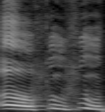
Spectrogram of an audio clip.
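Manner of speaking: very high, terrible put-on French accent. Retelling someone walking an invisible dog, in the worst French accent. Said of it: "He's doing the worst French accent I've ever heard in my life".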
